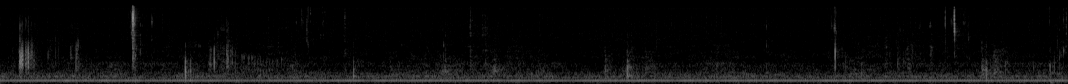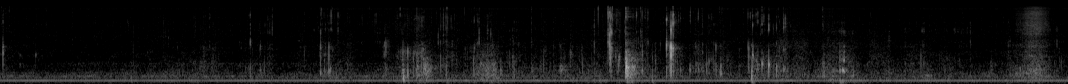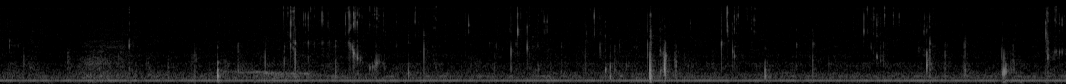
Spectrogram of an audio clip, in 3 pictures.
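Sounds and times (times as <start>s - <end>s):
steady low hum: 0.0s - 32.0s
chewing with wet mouth clicks: 0.2s - 3.6s, 10.4s - 11.2s, 13.0s - 15.4s, 22.6s - 32.0s.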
